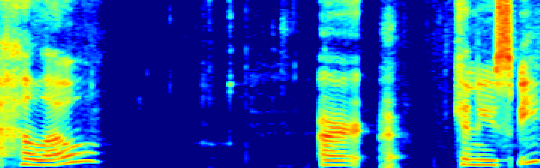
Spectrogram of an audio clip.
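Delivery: speaking quietly. A character checks on a barely breathing man with a sack over his head, speaking quietly. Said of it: "she like quietly goes like".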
